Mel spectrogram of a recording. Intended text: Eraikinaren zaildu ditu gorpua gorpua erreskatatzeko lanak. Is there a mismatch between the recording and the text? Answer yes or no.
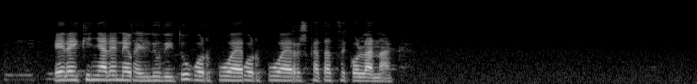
no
